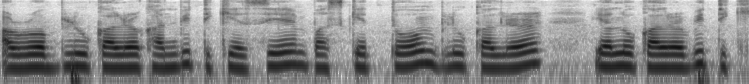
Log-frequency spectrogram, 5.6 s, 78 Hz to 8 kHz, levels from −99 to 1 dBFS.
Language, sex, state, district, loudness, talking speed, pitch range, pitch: Nagamese, female, Nagaland, Kohima, -15 LUFS, 160 wpm, 195-210 Hz, 200 Hz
